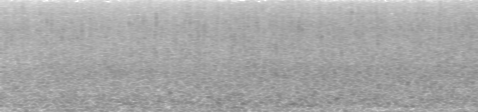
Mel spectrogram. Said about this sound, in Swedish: Och i dagens avsnitt blir det forsen.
